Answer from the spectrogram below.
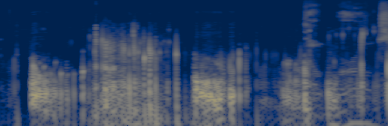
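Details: A real girl's belly gives loud bubbling gurgles and low rumbling groans under a true-crime narration: ordinary stomach growling from gut movement, borborygmi.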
